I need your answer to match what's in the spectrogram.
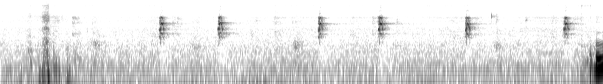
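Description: Great Spotted Woodpecker giving six sharp, high 'kik' notes, spaced roughly every half-second to a second, with a soft thump at the start and a rustle at the end.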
